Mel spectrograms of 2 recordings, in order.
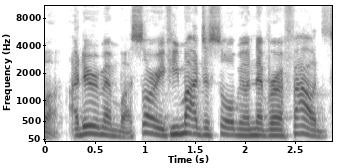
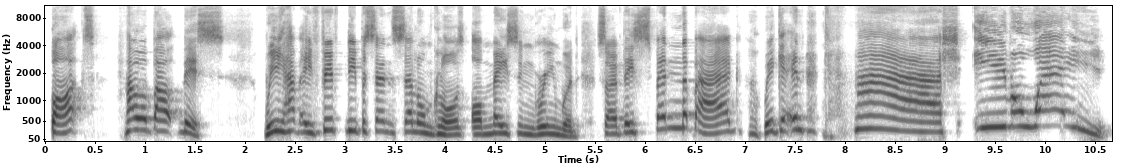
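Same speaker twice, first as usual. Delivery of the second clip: rising, drawn-out excited boast; gleeful; 10 semitones higher, slower than usual. Real, not acted. Fan gloating to viewers about transfer cash. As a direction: crow about the windfall, voice climbing.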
